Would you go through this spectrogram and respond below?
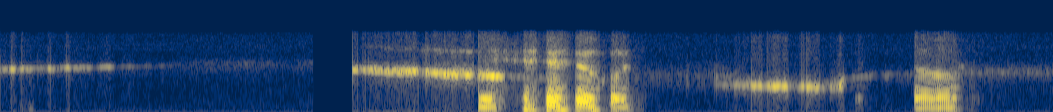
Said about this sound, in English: Oh, here's the sirens.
